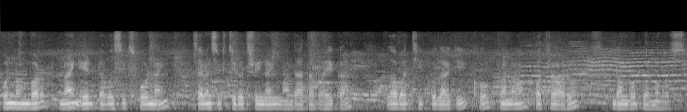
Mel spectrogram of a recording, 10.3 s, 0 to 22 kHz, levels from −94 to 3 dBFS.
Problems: background conversations at intervals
